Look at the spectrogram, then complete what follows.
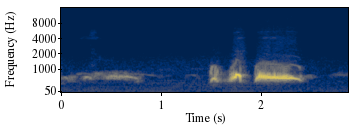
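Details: Spotted dove calling a rival bird: a faint low murmur, then two quick notes and one long, loud, steady coo.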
